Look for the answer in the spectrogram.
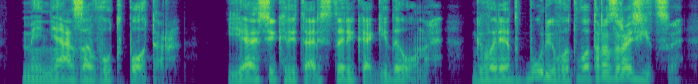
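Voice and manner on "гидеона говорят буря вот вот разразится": plain reading voice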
